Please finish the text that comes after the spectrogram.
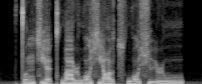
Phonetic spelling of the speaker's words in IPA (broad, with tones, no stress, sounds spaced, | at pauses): t̪ ɤ˧˥ ŋ ɕ j ɛ̰˨˩ kʰ w ä˥ ɻ w ɔ˥ ɕ j ɑ˧˥ ʊ̯ t͡sʰ w ɔ˧˥ ɕ y̰˨˩ ɻ u˥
